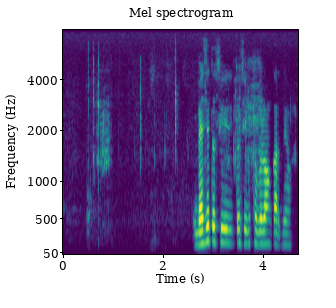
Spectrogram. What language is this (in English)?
Punjabi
